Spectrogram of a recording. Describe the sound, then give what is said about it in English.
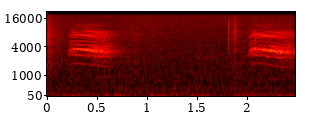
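Birds squawk outside in two short, harsh, crow-like calls separated by a pause, faint against quiet background noise. “I got fucking birds outside.”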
